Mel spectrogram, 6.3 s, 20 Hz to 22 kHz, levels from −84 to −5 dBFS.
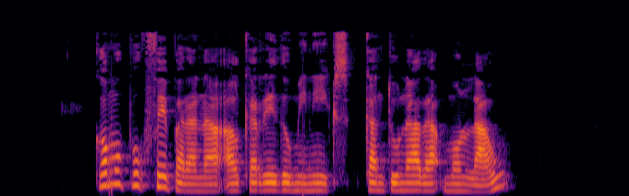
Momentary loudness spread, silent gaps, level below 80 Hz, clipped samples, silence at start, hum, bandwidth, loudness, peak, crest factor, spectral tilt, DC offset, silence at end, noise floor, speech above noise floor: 4 LU; none; -78 dBFS; under 0.1%; 0.95 s; none; 11.5 kHz; -31 LUFS; -12 dBFS; 20 dB; -3.5 dB/octave; under 0.1%; 1.2 s; -81 dBFS; 50 dB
